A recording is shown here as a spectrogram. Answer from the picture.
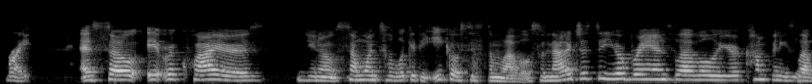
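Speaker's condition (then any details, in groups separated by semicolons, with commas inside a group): No condition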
